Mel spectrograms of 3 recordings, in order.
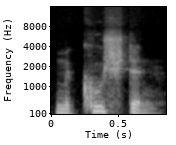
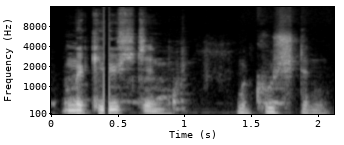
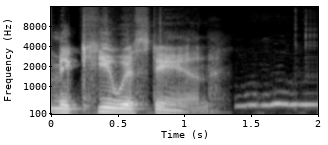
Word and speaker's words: McCouston: I would like to point out it is McCouston. McCouston. So not McCuistan. No. Okay, just checking.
